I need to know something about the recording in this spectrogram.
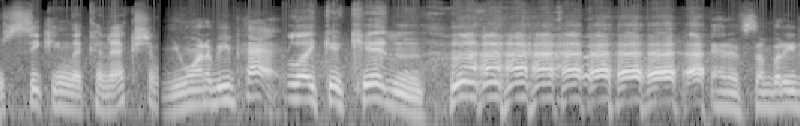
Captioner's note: laughs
